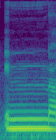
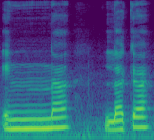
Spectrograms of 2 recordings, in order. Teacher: کے برابر کھینچ کے پڑھنا ہے۔ اس کو پڑھیں گے انا، نون مشدد کو غنہ کے ساتھ پڑھیں گے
